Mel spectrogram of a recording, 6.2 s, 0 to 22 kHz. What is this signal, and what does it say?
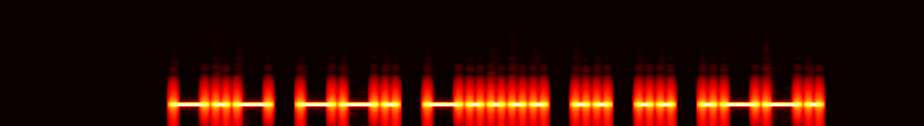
Morse code, heard as a keyed tone, about 17 wpm, 700 Hz. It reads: KG6IIP
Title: Call Signs Repeated 2x - 17wpm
